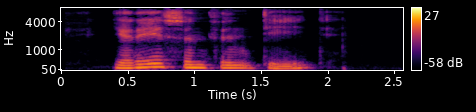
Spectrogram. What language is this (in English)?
Kabyle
